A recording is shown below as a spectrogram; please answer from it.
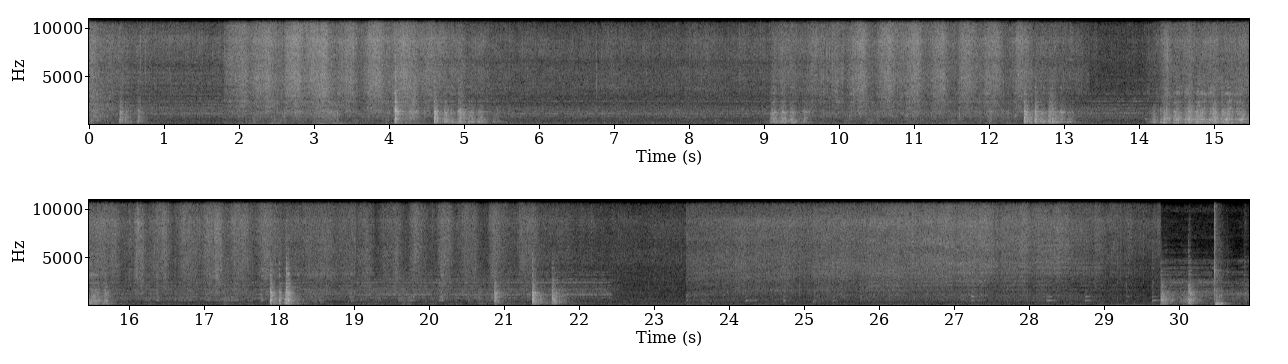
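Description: Bean sprouts stir-frying in a wok over a high gas flame: a loud sizzle that swells and falls in surges as the wok is tossed, with sharp clanks of metal now and then. From about three quarters of the way through the sizzle gives way to a steadier hiss.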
